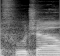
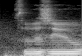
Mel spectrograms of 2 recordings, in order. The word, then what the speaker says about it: Fuzhou: pronounce fools ooh yeah there's like three different ways you can say foo chow like the Chinese pronunciation but I I'd you a sort of essentially a westernized version which is like flu zoo or us how you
